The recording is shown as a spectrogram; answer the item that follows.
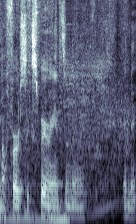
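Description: A man speaking English in the first half, over faint background music. In the second half a single tone glides steadily upward.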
